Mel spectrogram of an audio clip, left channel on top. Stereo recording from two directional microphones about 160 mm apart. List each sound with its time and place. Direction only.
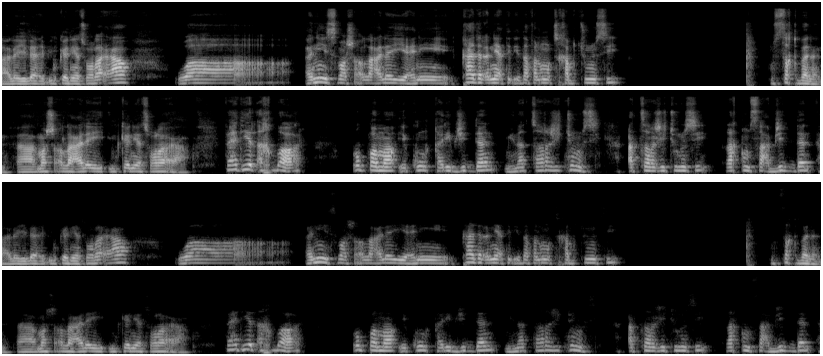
0.0 s speech: 20° left (ahead or behind)
7.8 s speech: 20° left (ahead or behind)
